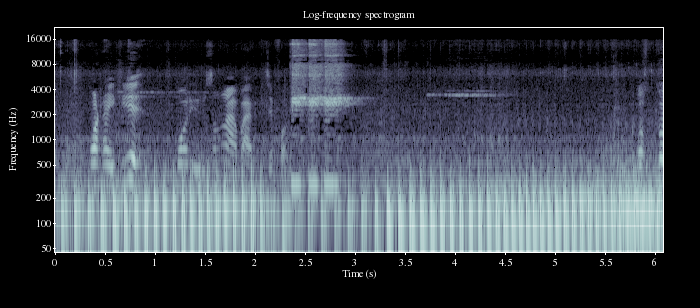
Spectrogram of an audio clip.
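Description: Motorcycle engine running under way, a steady fast low throb. A short horn honk comes about two and a half seconds in.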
